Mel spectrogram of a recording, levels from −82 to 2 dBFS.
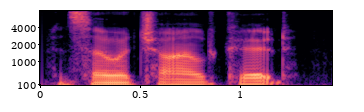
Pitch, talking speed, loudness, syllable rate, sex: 105 Hz, 205 wpm, -16 LUFS, 4.2 syllables/s, male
